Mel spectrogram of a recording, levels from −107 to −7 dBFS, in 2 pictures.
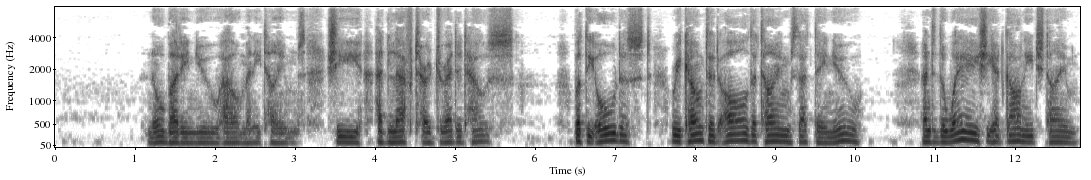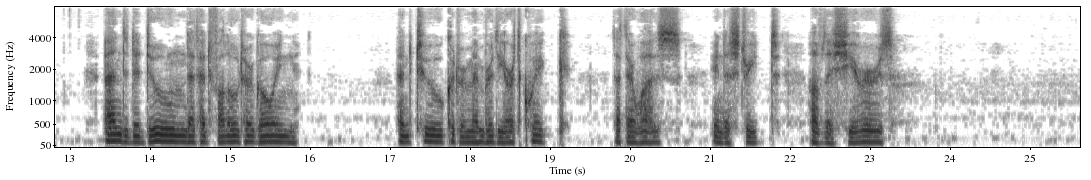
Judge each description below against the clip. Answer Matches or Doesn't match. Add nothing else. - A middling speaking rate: Doesn't match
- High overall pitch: Doesn't match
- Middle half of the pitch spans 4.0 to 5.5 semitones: Doesn't match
